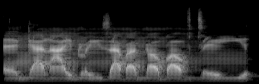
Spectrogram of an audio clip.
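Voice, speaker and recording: A man demonstrating speech through an electrolarynx, with a buzzing, mechanical, monotone voice. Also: extremely low pitch, unhurried, over music. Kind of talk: instructional demonstration. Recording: clearly noisy, with steady device buzz.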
